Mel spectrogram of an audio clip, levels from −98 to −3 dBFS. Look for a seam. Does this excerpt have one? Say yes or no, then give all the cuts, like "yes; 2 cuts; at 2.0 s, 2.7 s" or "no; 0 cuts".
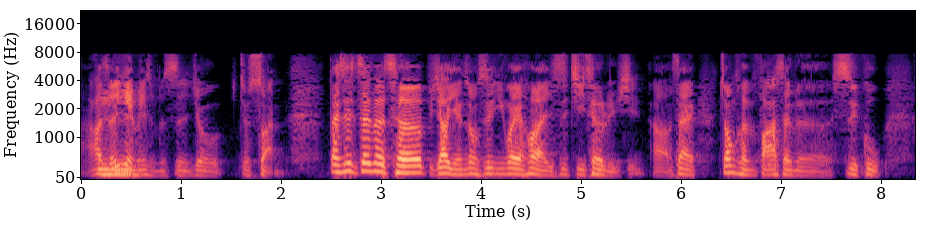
no; 0 cuts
